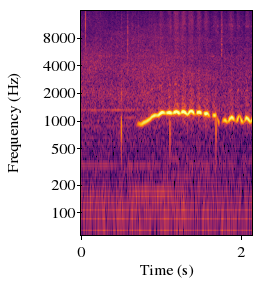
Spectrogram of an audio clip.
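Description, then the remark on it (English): A single person whistles a sustained, wavering tune that slides up and holds steady, clear, coming from a darkened alley, with faint background rumble and a couple of soft taps and no talking. “She didn't make it very far before she heard a whistle coming from a darkened alley.”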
